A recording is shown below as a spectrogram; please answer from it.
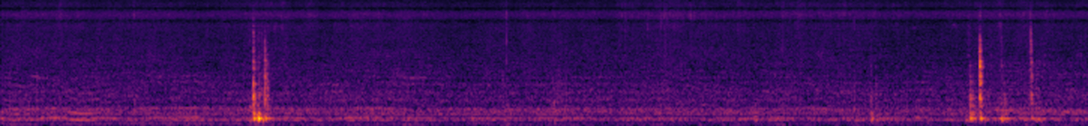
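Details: Honey bees being installed from a package into a hive, several thousand poured out with the caged queen, during a first beekeeping session; steady low hum with two brief sharp knocks.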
